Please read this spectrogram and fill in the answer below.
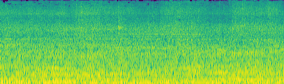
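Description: Steady road traffic noise from passing cars and motorbikes, an even background rumble with no distinct events.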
